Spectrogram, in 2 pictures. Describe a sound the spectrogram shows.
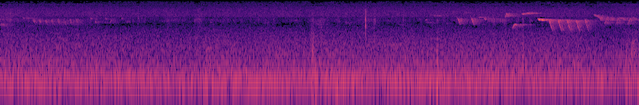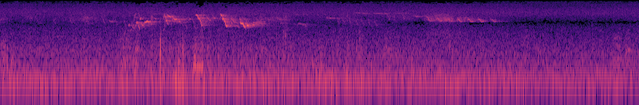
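Footsteps tread softly on a path.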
